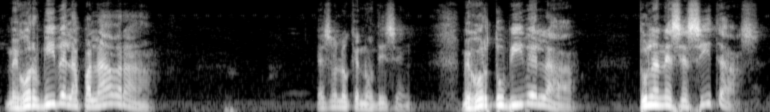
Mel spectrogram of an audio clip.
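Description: A man's voice: high-pitched, sing-song, measured pace, pauses often, a bit bright. A man preaching a sermon as a guest evangelist at a church service, impassioned and calling out to his listeners as beloved brothers.

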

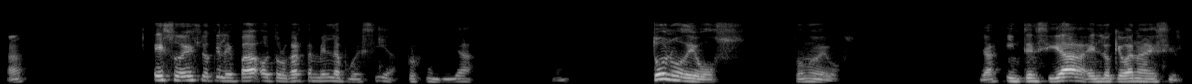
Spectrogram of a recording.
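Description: A middle-aged Chilean man teaches a literature class in an easy conversational manner. His voice sits somewhat high, and he keeps pausing to ask the students whether they follow. The recording sounds dull and lo-fi. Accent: Chilean Spanish. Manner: conversational, repeats ¿ya? to check in with students. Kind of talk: classroom lecture.

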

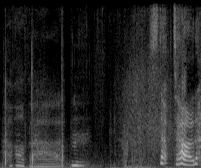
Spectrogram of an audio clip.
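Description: A man's voice: high voice, very animated, extremely slow, over loud music, voice pushed up, heavily acted. A man talking through a voice changer filter that makes him sound like a girl, playfully pushing items on strangers in casual in-game trolling chat. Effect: voice changer filter making him sound like a girl.

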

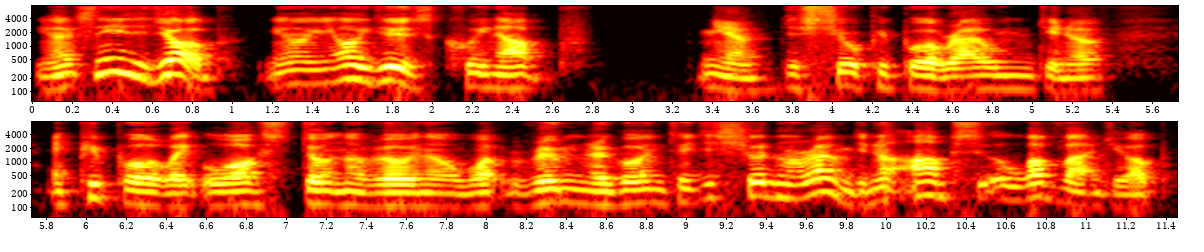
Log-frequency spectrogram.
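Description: A man's voice: mid-range voice, lively intonation, fairly quick, bright, forceful tone. A young British man, drunk, chatting casually in a rambling, repetitive way to camera, often saying "you know". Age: young adult. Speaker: vlogger. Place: small bedroom at home.

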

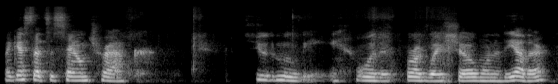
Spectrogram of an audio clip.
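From her shelf-lined small room at home, a casual Long Island, New York woman hosts a live record auction, friendly and rambling as she thinks aloud over album titles. Her voice is lowish with fairly even intonation at a normal speed, and the recording is rough.

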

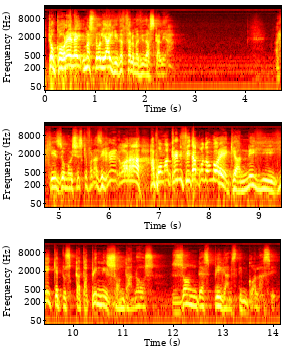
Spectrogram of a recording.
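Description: A male pastor with a Cypriot Greek accent delivers a sermon in a high, very bright and piercing voice. He swings from loud, exclaimed declarations down to quiet, low asides. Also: lively intonation, husky.

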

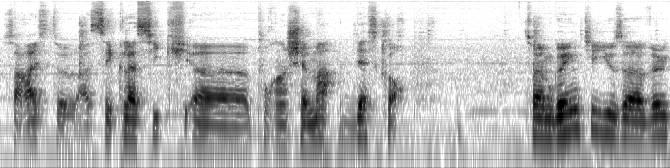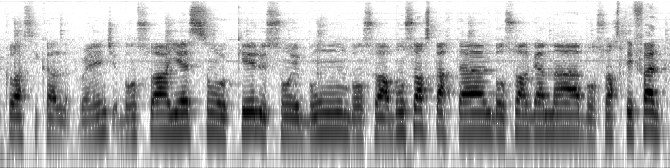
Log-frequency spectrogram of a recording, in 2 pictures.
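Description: A man with a French accent, hosting a live painting stream in a relaxed, chatty way and often pausing with hesitant fillers. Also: medium pitch, roomy sound, slight background noise.

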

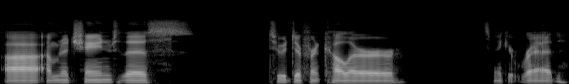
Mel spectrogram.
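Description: A man's voice: deep voice, flat delivery, a little slow, sharp tone, clear, resonant tone, dry recording. A young man, an art student, casually talking through a screen-recorded drawing tutorial in an offhand, self-deprecating way. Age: young adult.

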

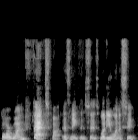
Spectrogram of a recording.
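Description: In a small room at home, a woman in her thirties reads a children's story aloud, her mid-range voice steady, brisk, bright and forceful. She keeps it casual and encouraging, asking young listeners questions as she goes, part chat and part read-aloud. The noisy webcam recording sounds homemade.

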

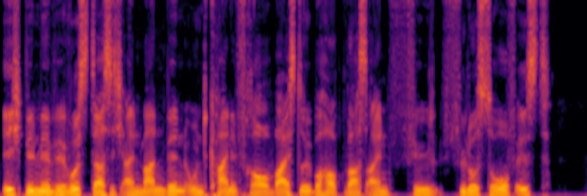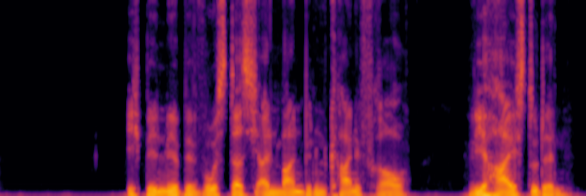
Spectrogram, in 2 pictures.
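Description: Slow-talking joking man, low voice. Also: dark tone, no echo, studio quality. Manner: joking, repeats his own lines aloud, laughs often. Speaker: let's play host. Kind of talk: casual gaming commentary.

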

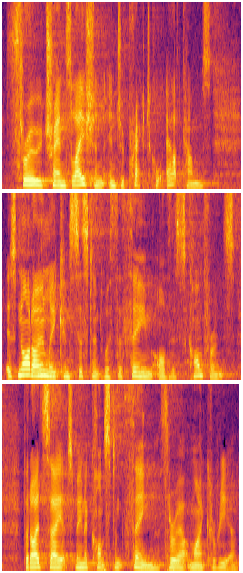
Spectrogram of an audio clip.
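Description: A woman in her fifties with a New Zealand accent, giving a measured, earnest keynote lecture as a climate scientist in a large lecture hall. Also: fairly low pitch. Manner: measured, earnest, occasional self-corrections. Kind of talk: formal conference lecture. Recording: long hall reverb.

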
